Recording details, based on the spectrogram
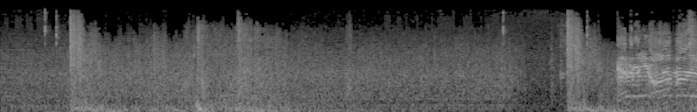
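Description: Tank cannon fire in World of Tanks during medium tank gameplay: a sharp, loud boom early on and another heavy blast near the end, over a dense rumbling battle backdrop, with game voice callouts heard.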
